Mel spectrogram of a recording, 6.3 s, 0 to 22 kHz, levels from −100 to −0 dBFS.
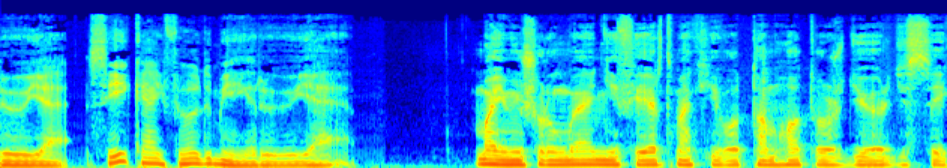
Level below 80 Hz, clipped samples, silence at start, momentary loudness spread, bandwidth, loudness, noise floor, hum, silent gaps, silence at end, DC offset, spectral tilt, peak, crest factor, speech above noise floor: -36 dBFS; under 0.1%; 0 s; 7 LU; 15.5 kHz; -26 LUFS; -60 dBFS; none; none; 0 s; under 0.1%; -5.5 dB/octave; -12 dBFS; 14 dB; 35 dB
